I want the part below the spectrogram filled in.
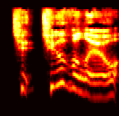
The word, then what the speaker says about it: Tuvalu: Oh, Tuvalu, also, by the way, I have been saying that wrong. Tovlo or whatever is how I was saying it.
